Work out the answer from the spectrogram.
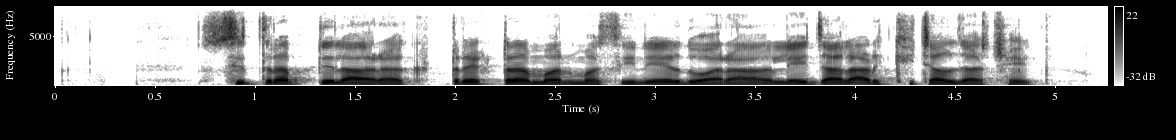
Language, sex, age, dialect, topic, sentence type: Magahi, male, 18-24, Northeastern/Surjapuri, agriculture, statement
